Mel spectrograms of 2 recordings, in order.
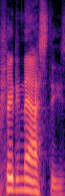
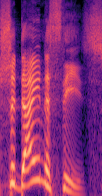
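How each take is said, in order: First: The name is read as shady nasties. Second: The name is read as shady dynasties.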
